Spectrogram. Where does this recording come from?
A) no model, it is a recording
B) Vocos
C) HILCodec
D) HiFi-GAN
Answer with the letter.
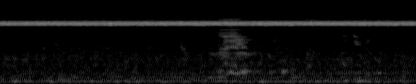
B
